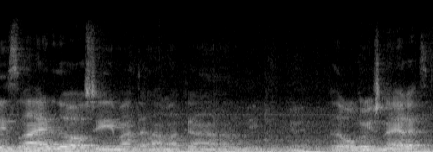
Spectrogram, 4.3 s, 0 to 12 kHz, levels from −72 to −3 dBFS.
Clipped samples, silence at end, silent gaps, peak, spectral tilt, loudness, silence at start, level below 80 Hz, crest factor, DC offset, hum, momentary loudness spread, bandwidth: under 0.1%; 0 s; none; -4 dBFS; -7 dB/octave; -21 LUFS; 0 s; -24 dBFS; 16 dB; under 0.1%; none; 10 LU; 9.4 kHz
